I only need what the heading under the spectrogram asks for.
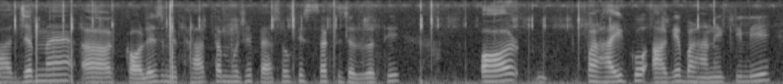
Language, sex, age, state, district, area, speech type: Hindi, male, 30-45, Uttar Pradesh, Sonbhadra, rural, spontaneous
